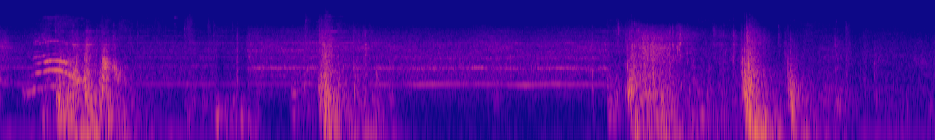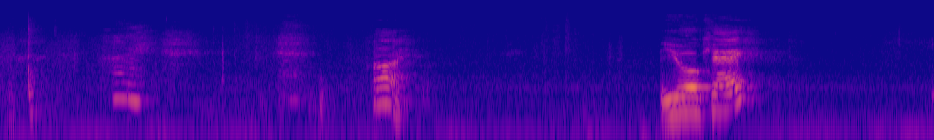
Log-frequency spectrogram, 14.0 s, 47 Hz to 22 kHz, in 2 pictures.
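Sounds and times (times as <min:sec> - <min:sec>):
heavy thuds striking a door: 0:00.3 - 0:02.9, 0:04.6 - 0:06.3
speech: 0:12.0 - 0:12.7.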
